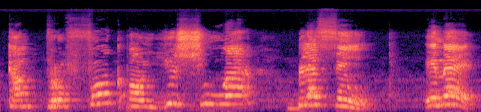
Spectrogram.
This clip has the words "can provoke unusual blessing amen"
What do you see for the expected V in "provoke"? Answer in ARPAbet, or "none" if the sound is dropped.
F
